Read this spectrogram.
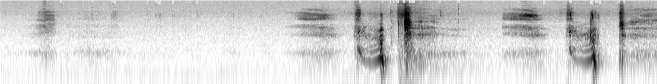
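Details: Sneezing fit attributed to allergy to flowers: quiet sniffs, then two sharp sneezes each preceded by a drawn-in breath, plus a softer third burst.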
